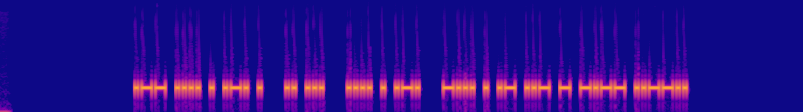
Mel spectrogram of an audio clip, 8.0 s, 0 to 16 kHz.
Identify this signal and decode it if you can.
Morse code, heard as a keyed tone, about 36 wpm, 700 Hz. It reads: WHERE IS HER BEAUTY?
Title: Sentences from Top 1000 Words - Review Part 2 - 35wpm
